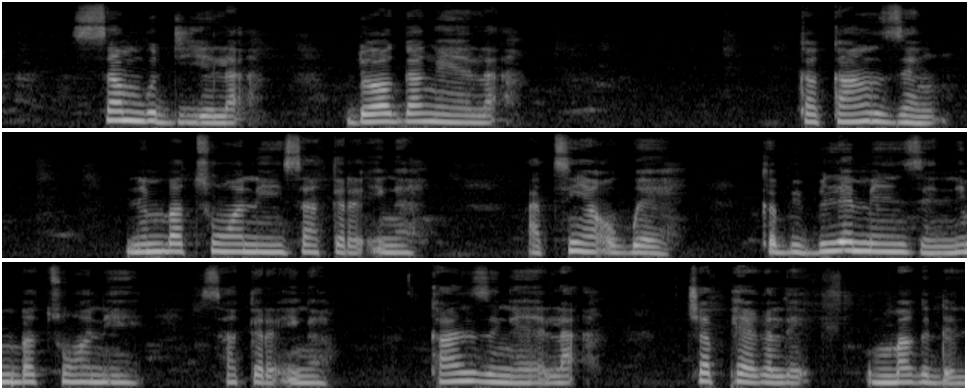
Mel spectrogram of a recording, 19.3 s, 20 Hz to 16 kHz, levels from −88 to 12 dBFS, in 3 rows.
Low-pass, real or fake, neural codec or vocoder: 14.4 kHz; fake; vocoder, 44.1 kHz, 128 mel bands, Pupu-Vocoder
